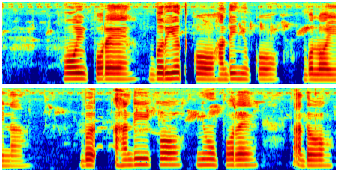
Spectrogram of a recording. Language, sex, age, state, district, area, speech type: Santali, female, 30-45, West Bengal, Jhargram, rural, spontaneous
